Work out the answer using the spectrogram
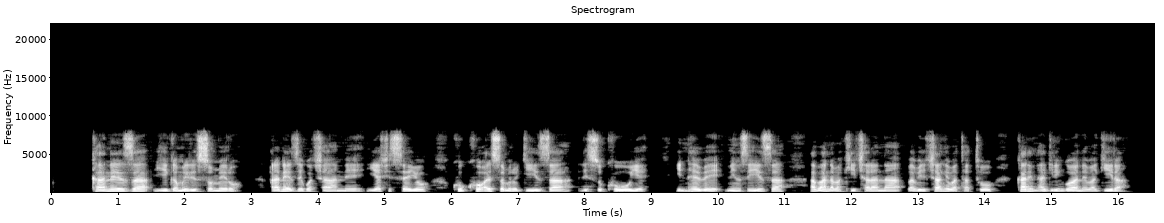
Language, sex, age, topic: Rundi, male, 50+, education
